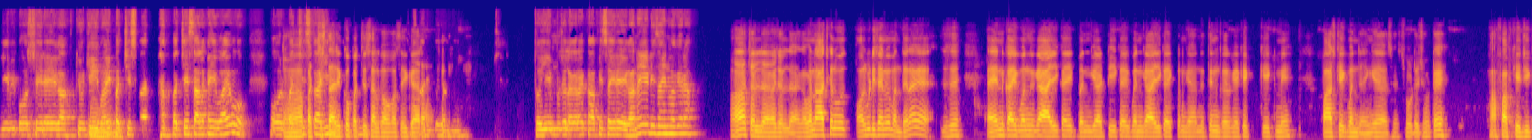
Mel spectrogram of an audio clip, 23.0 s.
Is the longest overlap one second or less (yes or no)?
no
